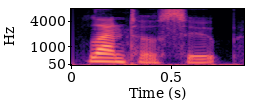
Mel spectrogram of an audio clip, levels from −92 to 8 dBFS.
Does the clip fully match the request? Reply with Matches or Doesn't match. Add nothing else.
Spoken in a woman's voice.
Matches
